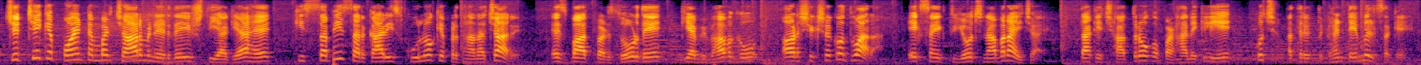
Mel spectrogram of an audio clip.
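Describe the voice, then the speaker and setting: A man's voice: high-pitched, expressive, moderate pace, pushed and bright. A man reading a scripted news report as the narrator. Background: music bed.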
